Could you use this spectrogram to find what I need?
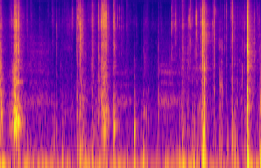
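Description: Packaging ripped and crinkled as an unexpected parcel is opened in a hurry, a run of sharp, irregular tearing and rustling bursts, with a few louder rips near the end.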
